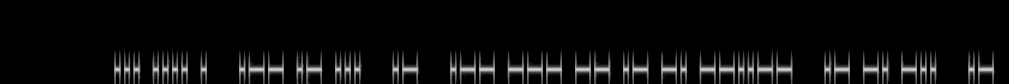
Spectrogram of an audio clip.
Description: Morse code, heard as a keyed tone, about 25 wpm, 700 Hz. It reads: SHE WAS A WOMAN, AND A
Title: Sentences from Top 1400 Words 25wpm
